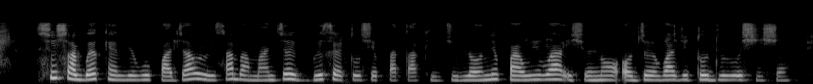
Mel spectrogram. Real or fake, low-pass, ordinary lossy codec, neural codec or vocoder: fake; 7.2 kHz; none; codec, 16 kHz, 8 kbps, FunCodec, trained on LibriTTS, 25 frames a second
